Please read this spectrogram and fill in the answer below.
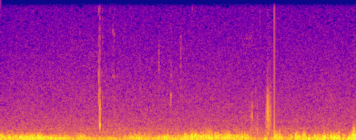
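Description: Wind buffeting the camera microphone: an uneven, gusting low rumble.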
